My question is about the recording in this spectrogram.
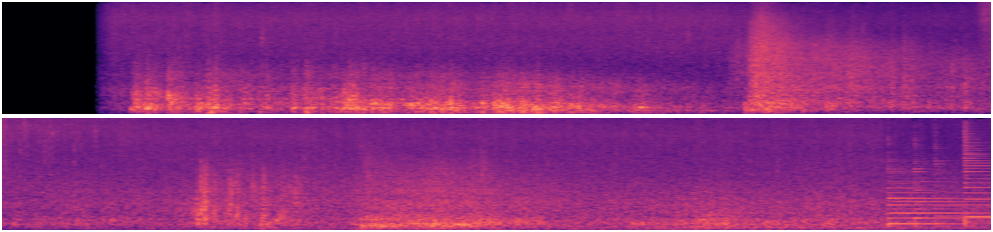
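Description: Thunderstorm: rolling thunder over steady rain, starting about a second in, with two sharp thunderclaps about seven and a half and twelve seconds in, and another roll of thunder soon after the second.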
